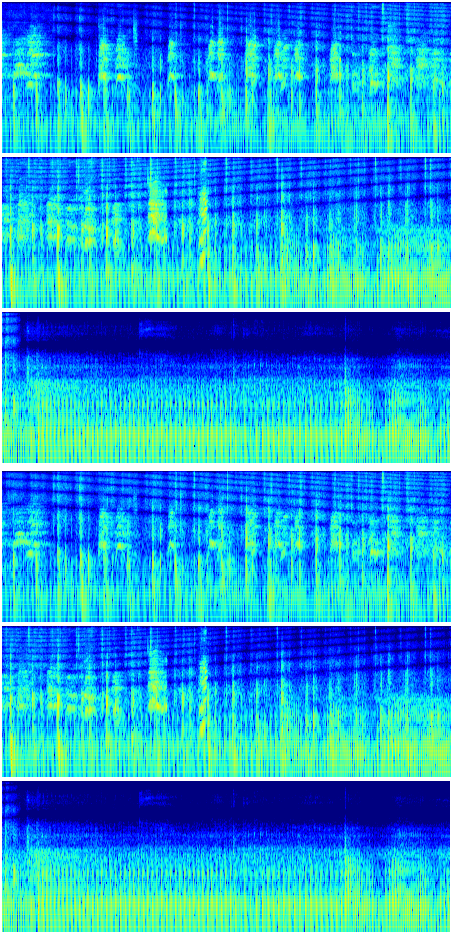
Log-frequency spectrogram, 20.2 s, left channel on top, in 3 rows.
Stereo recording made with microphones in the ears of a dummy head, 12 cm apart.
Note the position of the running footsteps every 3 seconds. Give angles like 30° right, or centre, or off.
50° right, 30° right, 20° left, 60° left, 80° left, off, off.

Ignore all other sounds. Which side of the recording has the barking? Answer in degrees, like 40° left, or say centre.
40° left.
